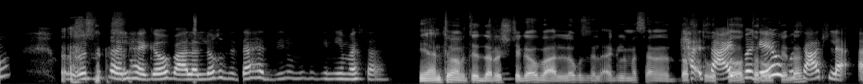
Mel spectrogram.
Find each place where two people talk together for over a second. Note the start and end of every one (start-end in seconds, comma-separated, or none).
6.8-8.1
